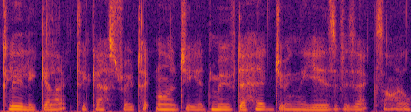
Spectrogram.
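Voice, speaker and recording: A soft-spoken woman talks at a fairly quick pace in a medium pitch, somewhat breathy. Her tone is dark and mellow, with fairly even intonation. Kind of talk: audiobook reading.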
